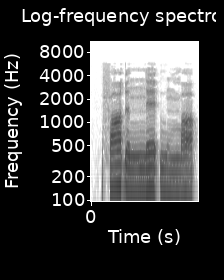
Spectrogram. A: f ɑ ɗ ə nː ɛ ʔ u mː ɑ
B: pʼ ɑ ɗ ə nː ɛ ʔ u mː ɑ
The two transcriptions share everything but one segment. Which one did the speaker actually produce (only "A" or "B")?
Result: A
